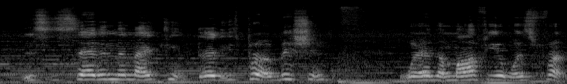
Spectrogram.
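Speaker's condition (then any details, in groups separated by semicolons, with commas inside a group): Cerebral palsy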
